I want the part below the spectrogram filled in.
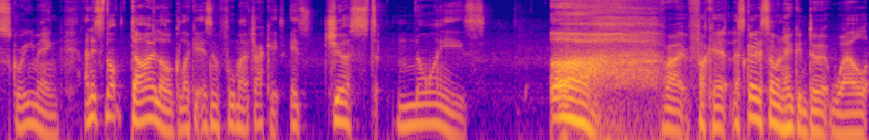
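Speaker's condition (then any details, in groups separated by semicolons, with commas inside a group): No condition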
